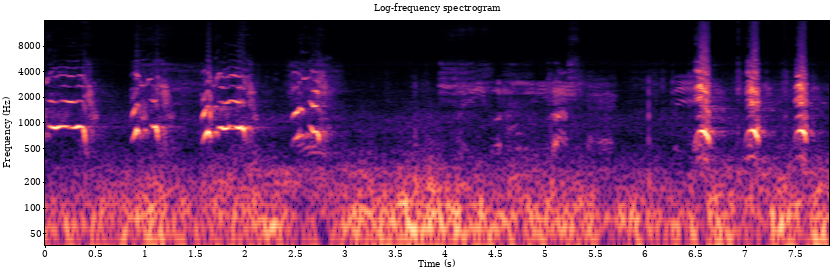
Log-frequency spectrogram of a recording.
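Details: Dog barking during protection training: loud harmonic barks in quick bursts of three or four, then a pause and another short volley near the end, with people talking and low background rumble throughout.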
